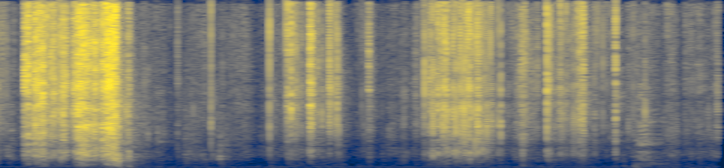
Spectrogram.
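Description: Plastic packaging of an ASO ankle stabilizer crinkles and tears in close bursts, with a loud rustle at the start and softer intermittent crackling after.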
